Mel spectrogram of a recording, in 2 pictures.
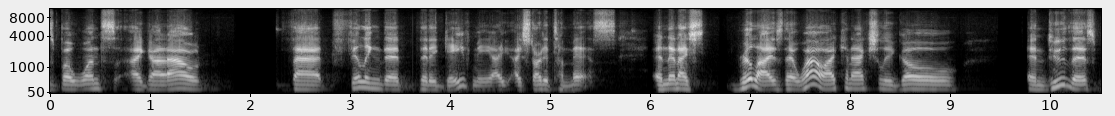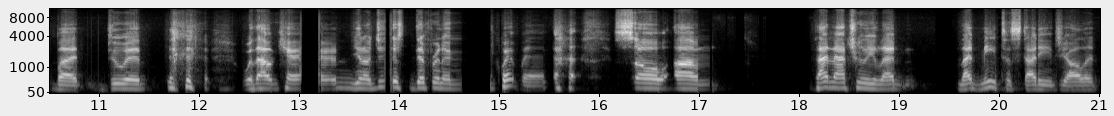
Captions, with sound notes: but once I got out that feeling that it gave me, I started to miss. And then I realized that, wow, I can actually go and do this, but do it (chuckles) without, just different equipment. That naturally led me to study geo,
